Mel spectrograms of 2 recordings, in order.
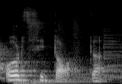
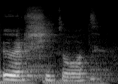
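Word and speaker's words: Orsi Toth: Oggi abbiamo, si parla di beach volley e non solo, in compagnia con due atlete della nazionale italiana, Marta Menegatti e Vittoria Orsi Tot. Il cognome di Vittoria in realtà non è proprio questo, non si pronuncia così. Come si pronuncia? – Sarebbe Urshitot.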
